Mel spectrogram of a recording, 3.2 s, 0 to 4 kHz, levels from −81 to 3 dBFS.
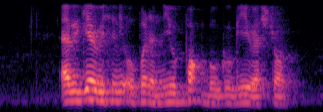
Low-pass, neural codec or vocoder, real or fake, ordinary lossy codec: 3.6 kHz; none; real; none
